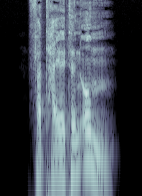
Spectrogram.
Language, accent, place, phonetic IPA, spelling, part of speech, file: German, Germany, Berlin, [fɛɐ̯ˌtaɪ̯ltn̩ ˈʊm], verteilten um, verb, De-verteilten um.ogg
- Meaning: inflection of umverteilen: 1. first/third-person plural preterite 2. first/third-person plural subjunctive II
